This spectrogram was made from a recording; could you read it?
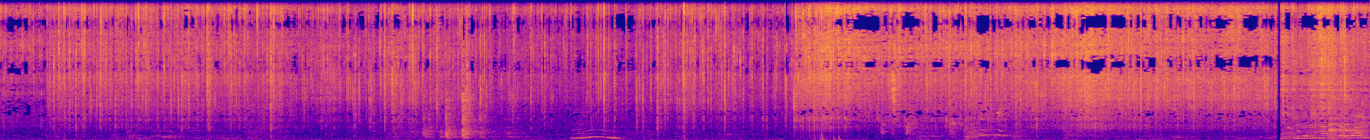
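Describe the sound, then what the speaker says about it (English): Two slices of wagyu beef sizzle steadily in oil at a Japanese ryokan feast in Atami, a continuous close frying hiss with brief clinks and faint speech around it. "Here we have some wagyu beef slices and I'm gonna cook this."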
